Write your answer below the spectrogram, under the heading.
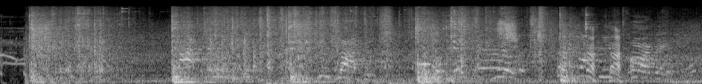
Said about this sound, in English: Right, like, how much glass is on this thing? I mean, that's amazing how much is breaking.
